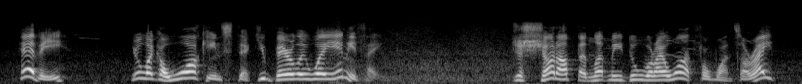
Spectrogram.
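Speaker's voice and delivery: loud, tough and mean put-on tough-guy voice. Streamer voicing Yoichi, who insists on carrying Keitaro, acting tough and mean. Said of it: "[name] really likes to pretend to be tough and mean on the outside, / He's not a very nice young man. / He's not a very nice young man".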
